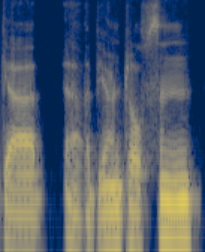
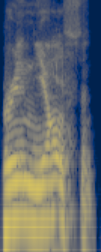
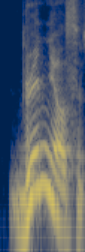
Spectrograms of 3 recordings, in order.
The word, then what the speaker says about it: Brynjolfsson: I think that when we go back to the, you know, like for instance, Eric Bjørnjolfsson from Stanford HAI. Brynjolfsson. Brynjolfsson, sorry, I had to write out his name phonetically.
